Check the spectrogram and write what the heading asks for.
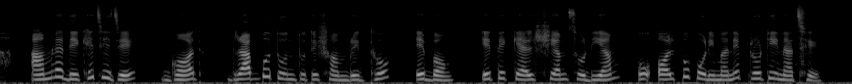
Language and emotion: Bengali, neutral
